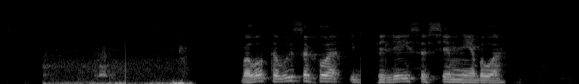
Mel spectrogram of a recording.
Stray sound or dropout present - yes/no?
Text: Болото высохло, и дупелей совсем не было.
yes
